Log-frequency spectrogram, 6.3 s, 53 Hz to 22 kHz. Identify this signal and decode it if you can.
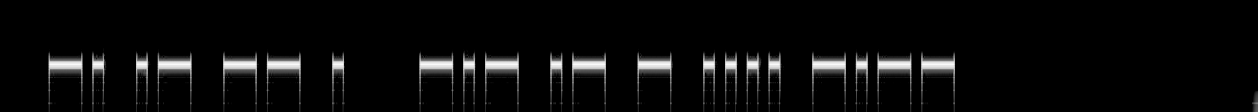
Morse code, heard as a keyed tone, about 22 wpm, 700 Hz. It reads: NAME KATHY
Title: Practice QSO - Exchange 1 - Beginning - 22wpm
